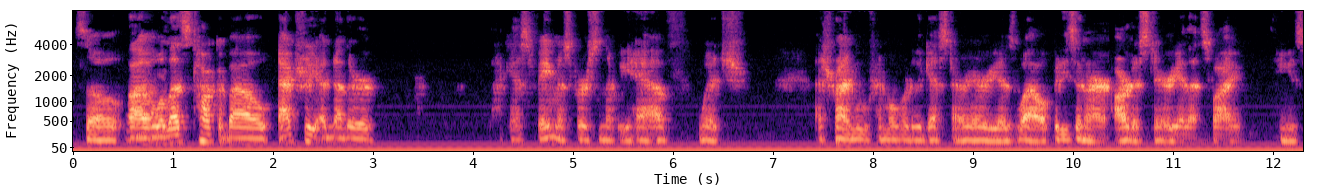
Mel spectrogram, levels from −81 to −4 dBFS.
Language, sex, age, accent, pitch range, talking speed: English, male, 30-49, American, 80-95 Hz, 185 wpm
